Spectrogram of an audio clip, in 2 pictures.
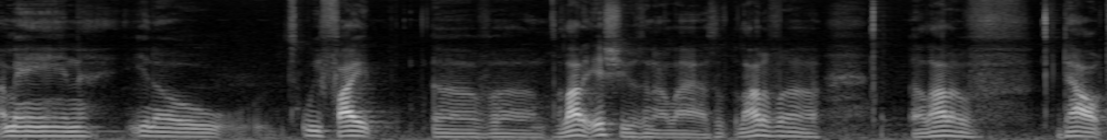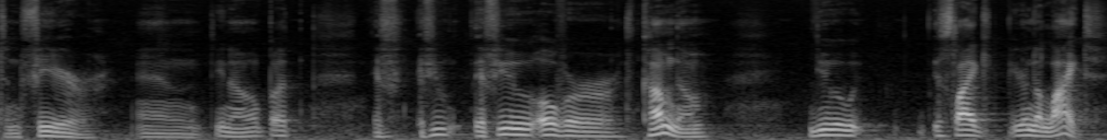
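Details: Adult with stuttering; stuttering.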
